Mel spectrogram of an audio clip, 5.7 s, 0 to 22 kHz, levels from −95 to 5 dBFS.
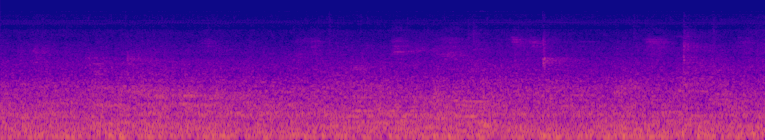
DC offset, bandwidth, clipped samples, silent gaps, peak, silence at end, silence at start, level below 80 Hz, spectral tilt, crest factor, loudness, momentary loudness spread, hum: under 0.1%; 16 kHz; under 0.1%; none; -26 dBFS; 0 s; 0 s; -46 dBFS; -6.5 dB/octave; 14 dB; -40 LUFS; 2 LU; none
